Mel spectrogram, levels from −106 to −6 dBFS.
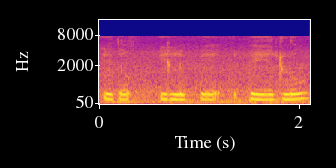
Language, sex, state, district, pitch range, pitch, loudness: Telugu, female, Andhra Pradesh, Sri Satya Sai, 215-220 Hz, 220 Hz, -14 LUFS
